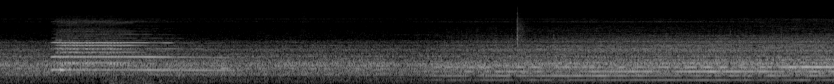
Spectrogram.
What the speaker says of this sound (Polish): Jedna trąbka, no to dajmy tą trąbkę.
